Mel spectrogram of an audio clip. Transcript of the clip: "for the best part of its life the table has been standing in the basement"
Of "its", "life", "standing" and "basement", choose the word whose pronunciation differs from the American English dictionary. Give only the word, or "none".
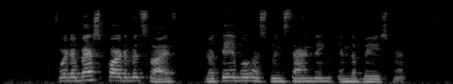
basement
